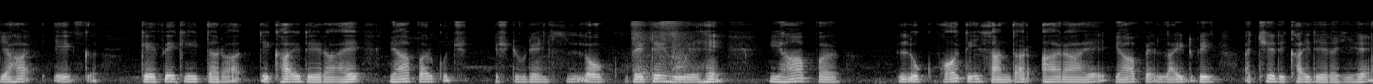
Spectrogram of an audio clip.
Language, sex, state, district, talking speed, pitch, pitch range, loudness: Hindi, male, Bihar, Sitamarhi, 155 wpm, 120 Hz, 115-125 Hz, -21 LUFS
